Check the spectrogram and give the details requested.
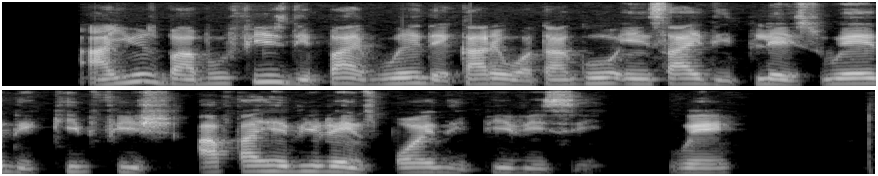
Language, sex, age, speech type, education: Nigerian Pidgin, male, 30-45, spontaneous, tertiary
